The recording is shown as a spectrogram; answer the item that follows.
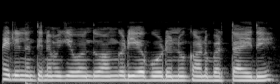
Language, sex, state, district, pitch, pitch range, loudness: Kannada, female, Karnataka, Bidar, 195 Hz, 190-195 Hz, -11 LUFS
